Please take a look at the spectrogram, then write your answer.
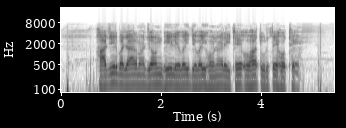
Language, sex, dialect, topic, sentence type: Chhattisgarhi, male, Western/Budati/Khatahi, banking, statement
